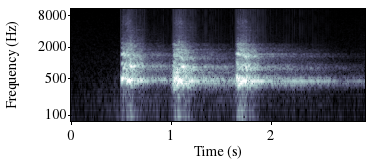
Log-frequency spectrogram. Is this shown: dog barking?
yes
